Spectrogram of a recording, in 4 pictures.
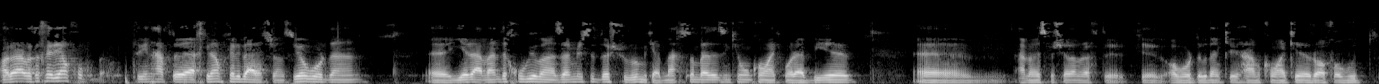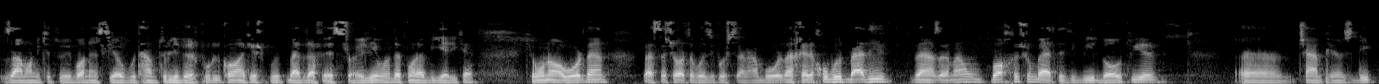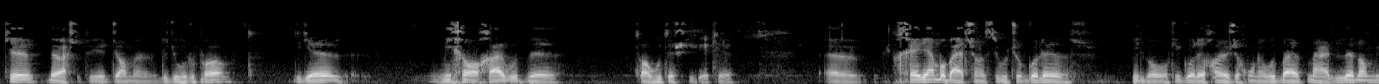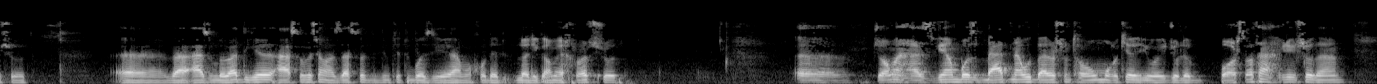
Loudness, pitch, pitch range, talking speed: -17 LUFS, 100 Hz, 95-110 Hz, 165 wpm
